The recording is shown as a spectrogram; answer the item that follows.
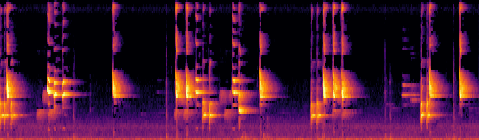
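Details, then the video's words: European goldfinch male giving 'sitsta' calls, intended to make mute males sing; clusters of sharp, high tinkling chirps and falling tweets come in bursts with pauses of one to two seconds, a faint low hum throughout. "ستستة الحسون سوف تجعل الحسون ينطق رغم عنه"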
